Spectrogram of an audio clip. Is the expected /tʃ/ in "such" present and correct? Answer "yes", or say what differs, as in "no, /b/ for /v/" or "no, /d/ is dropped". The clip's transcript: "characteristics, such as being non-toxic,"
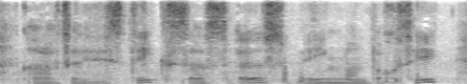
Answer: no, /s/ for /tʃ/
